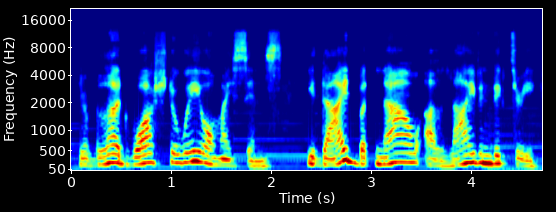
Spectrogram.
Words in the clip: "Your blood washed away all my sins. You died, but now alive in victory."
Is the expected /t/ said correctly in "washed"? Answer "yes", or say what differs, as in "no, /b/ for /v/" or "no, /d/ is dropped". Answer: yes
